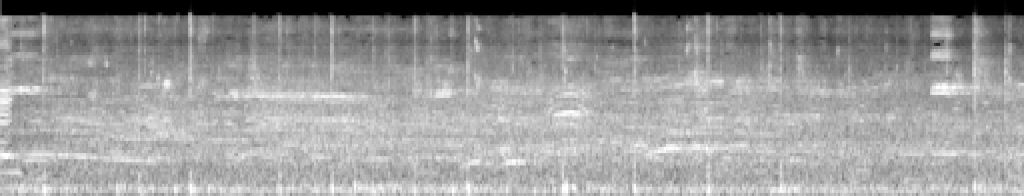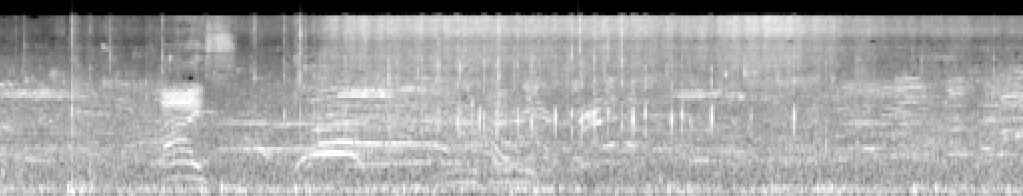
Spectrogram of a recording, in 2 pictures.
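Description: Indoor volleyball rally in a large hall of courts: a steady babble of voices and shouts, broken by sharp hits of the volleyball.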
